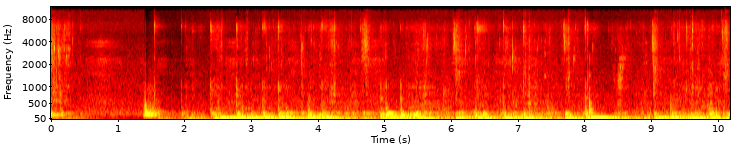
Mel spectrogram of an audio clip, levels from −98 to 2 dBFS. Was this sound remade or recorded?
recorded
